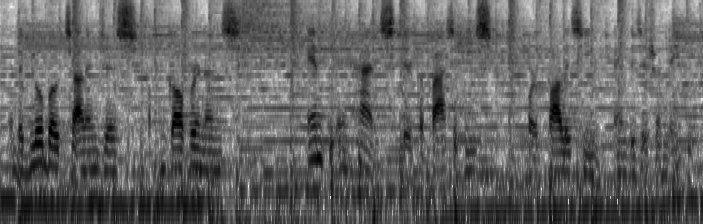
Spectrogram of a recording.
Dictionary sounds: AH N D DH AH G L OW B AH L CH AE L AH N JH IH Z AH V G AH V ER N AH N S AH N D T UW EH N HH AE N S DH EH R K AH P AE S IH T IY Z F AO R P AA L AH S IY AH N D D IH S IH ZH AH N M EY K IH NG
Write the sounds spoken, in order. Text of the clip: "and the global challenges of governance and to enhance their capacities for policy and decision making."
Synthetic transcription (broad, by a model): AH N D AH G L OW B AH L CH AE L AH N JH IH S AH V G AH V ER N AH N S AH N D T UW EH N HH AE N S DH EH R K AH P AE S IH T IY S F AO R P AA L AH S IY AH N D D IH S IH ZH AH N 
